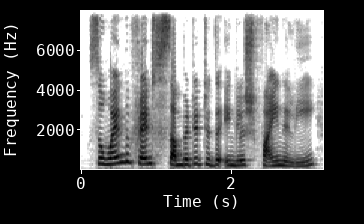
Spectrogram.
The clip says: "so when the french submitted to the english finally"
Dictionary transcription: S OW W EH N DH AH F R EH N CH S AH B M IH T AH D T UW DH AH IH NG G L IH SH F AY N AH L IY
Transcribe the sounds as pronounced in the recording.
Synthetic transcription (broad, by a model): S OW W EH N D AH F R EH N S S AH B M IH T AH D T UW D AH IH NG G L IH SH F AY N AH L IY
